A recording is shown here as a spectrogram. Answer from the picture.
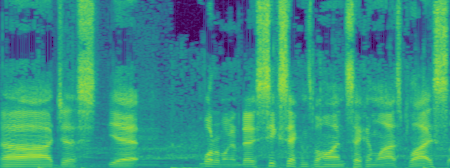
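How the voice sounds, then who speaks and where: A man with an Australian accent speaks at a moderate pace in a medium pitch, with noticeable background noise. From Tasmania, Australia. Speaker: gaming streamer. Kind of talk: live gameplay commentary. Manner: casual, chatty.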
